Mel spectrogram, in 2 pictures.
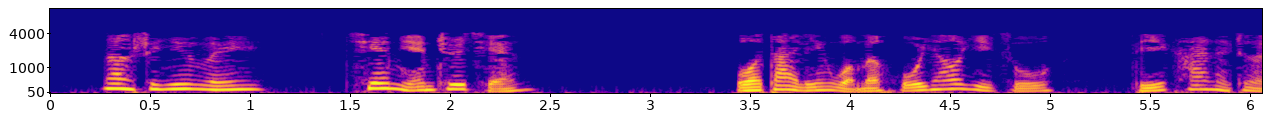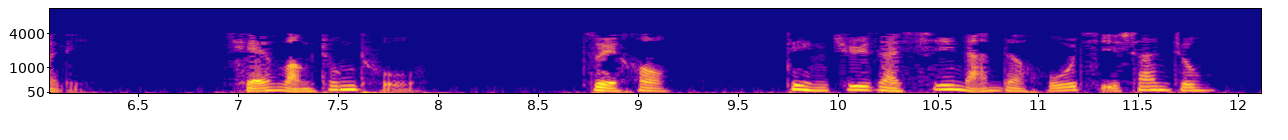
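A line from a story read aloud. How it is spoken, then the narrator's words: Calm, indifferent. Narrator (Chinese): 小白淡淡的道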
